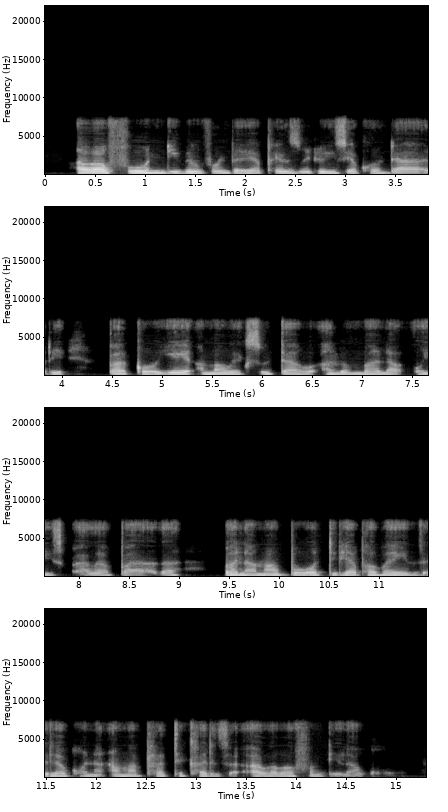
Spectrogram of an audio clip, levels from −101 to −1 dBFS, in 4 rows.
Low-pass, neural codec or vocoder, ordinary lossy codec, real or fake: 7.2 kHz; codec, 16 kHz, 1.1 kbps, Voila-Tokenizer; Opus, 64 kbps; fake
